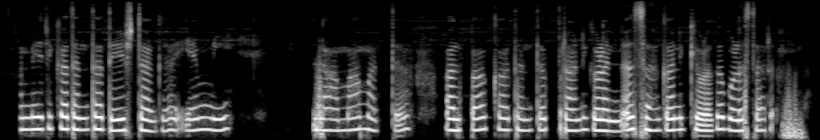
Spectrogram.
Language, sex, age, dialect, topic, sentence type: Kannada, male, 25-30, Dharwad Kannada, agriculture, statement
